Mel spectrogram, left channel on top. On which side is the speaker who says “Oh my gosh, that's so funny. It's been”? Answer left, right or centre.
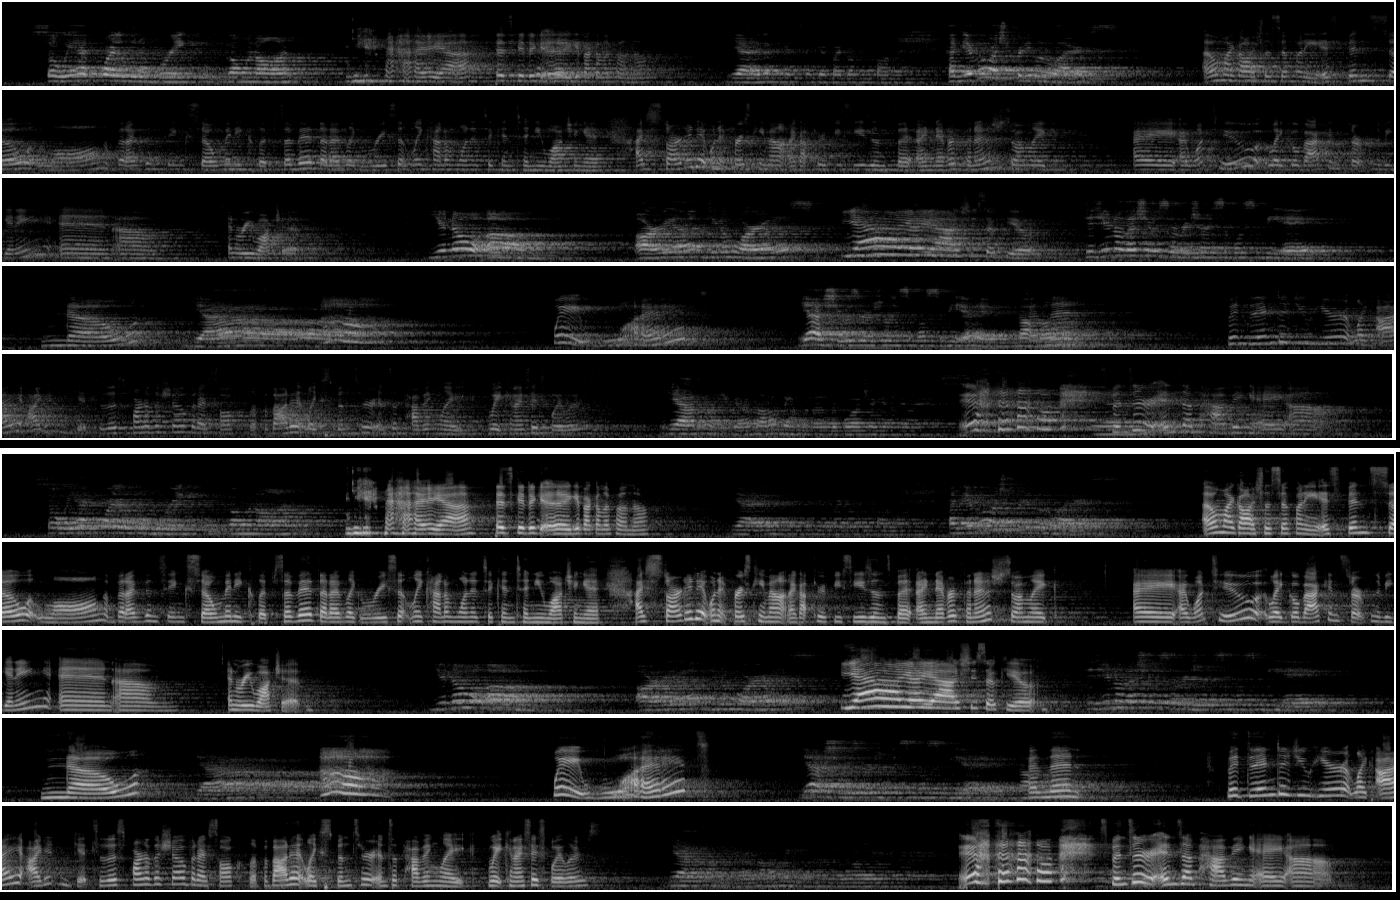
Right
